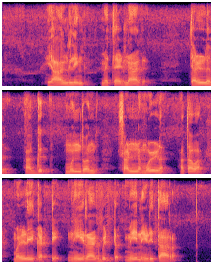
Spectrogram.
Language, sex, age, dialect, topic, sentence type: Kannada, male, 18-24, Northeastern, agriculture, statement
